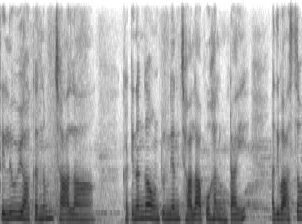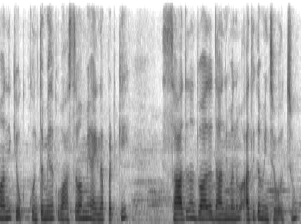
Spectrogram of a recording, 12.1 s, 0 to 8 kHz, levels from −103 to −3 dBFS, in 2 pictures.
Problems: background sounds at intervals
